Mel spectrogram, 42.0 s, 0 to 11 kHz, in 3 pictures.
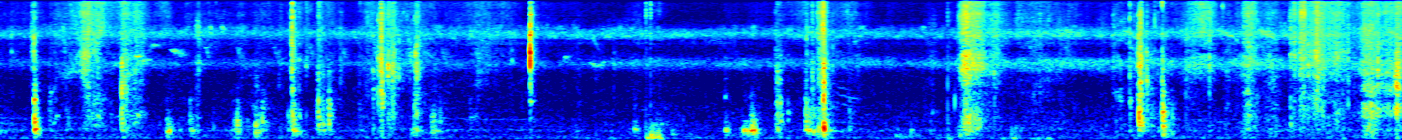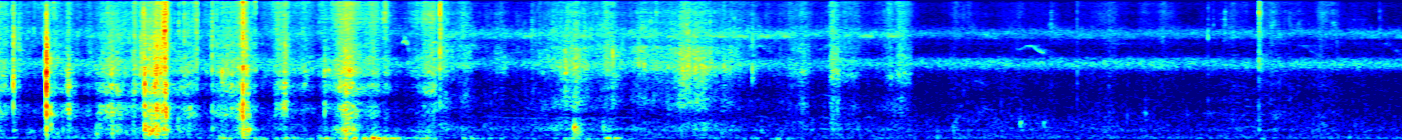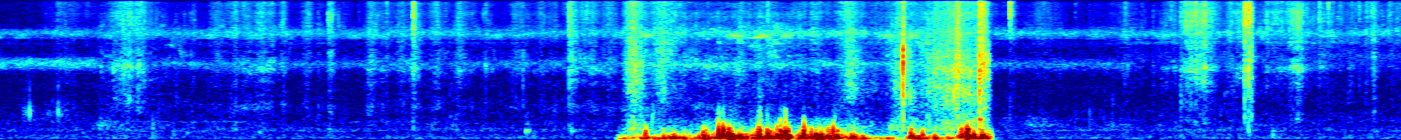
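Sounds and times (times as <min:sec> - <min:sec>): faint rustling and crackling: 0:11.3 - 0:23.2, 0:39.6 - 0:42.0.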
